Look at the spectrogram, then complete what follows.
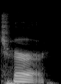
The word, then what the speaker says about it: Tur: So, in other words, what he's saying is that an attack on Katie Tur, and it's actually pronounced Tur, like Tur.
